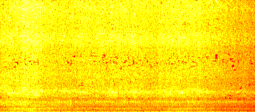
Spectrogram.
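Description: Passenger train passing close by at speed: a steady rush of wheels on rail over a low rumble, fading near the end.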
